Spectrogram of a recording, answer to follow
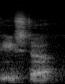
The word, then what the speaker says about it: Ishtar: old Babylon in Iraq Ishtar pronounced Easter but yet Ishta she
